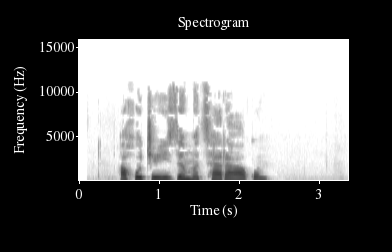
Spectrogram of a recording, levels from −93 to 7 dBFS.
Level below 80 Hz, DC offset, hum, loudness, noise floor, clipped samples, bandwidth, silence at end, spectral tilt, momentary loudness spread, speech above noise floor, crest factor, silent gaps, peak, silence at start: -76 dBFS; under 0.1%; none; -23 LUFS; -73 dBFS; under 0.1%; 11 kHz; 1 s; -6 dB/octave; 9 LU; 51 dB; 18 dB; none; -8 dBFS; 0.5 s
